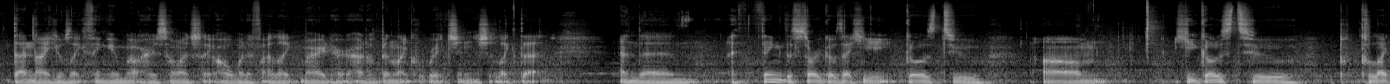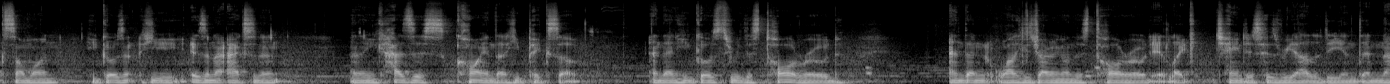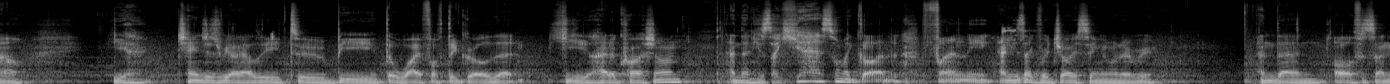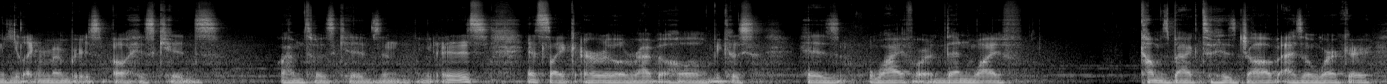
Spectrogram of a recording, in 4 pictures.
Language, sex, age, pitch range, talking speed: English, male, 20-39, 75-85 Hz, 165 wpm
